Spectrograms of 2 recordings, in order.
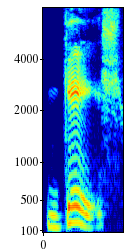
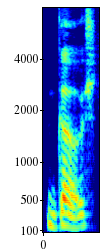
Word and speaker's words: gauche: Now, initially, the way that I wanted to read that was gay-sh, right? Somewhat gay-sh because of the G and the A, but gauche is actually a French word, and the proper pronunciation is "gauche."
